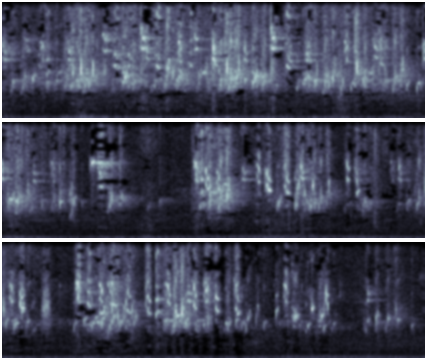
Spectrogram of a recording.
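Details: Goldfinch singing a long, fast twittering song of bright, high chirps and jingling notes. It pauses briefly near five and eight seconds, then resumes in dense bursts.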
